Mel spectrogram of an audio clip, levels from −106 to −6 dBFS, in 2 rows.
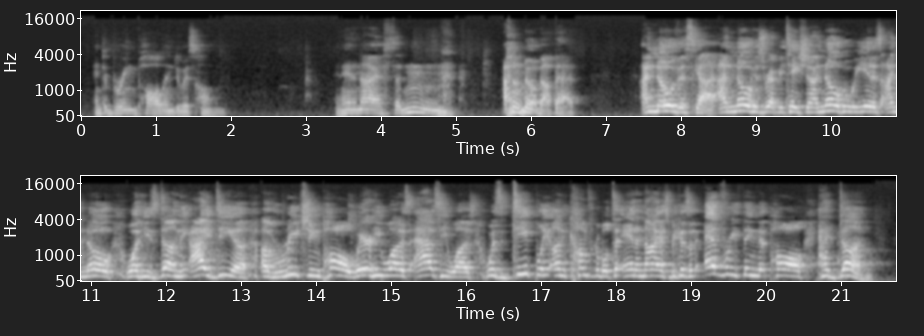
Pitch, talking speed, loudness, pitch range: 205 Hz, 155 wpm, -19 LUFS, 155-240 Hz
